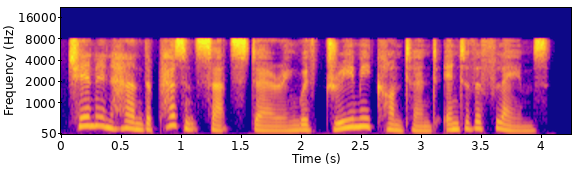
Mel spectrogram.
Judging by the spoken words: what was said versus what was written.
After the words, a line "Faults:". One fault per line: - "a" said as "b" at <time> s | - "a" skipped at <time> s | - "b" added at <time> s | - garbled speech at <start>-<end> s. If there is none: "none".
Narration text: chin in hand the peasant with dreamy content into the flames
chin in hand the peasant sat staring with dreamy content into the flames
Faults:
- "sat staring" added at 1.1 s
